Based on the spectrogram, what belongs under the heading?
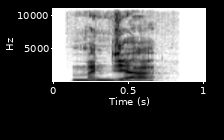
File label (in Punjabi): "manjaa", Punjabi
